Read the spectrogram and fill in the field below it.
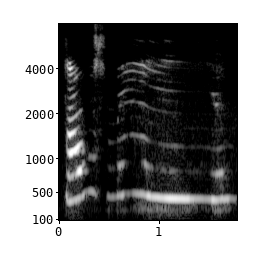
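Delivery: high, soft and slow, a pouty little whine; soft, slow, high sulky whimper; mock hurt. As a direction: play the wounded victim. Reacting to being yelled at.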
